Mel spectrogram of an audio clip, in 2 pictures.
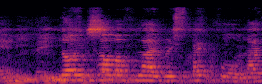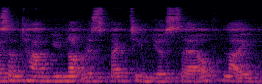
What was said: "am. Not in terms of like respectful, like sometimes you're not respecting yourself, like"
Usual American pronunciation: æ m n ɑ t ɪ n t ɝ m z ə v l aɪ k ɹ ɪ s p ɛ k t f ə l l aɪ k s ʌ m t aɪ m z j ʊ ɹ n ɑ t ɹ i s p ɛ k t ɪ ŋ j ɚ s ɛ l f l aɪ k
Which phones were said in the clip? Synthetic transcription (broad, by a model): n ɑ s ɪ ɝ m ə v l aɪ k ɹ ɪ s p ɛ k t f ə l l aɪ k s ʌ m t aɪ m s j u n ɑ t ɹ i s p ɛ k t ɪ ŋ j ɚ s ɛ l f l aɪ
